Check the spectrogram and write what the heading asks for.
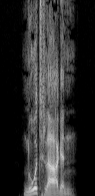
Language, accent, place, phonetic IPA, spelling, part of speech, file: German, Germany, Berlin, [ˈnoːtˌlaːɡn̩], Notlagen, noun, De-Notlagen.ogg
- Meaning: plural of Notlage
